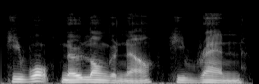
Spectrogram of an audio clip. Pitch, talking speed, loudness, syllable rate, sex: 100 Hz, 160 wpm, -16 LUFS, 3.9 syllables/s, male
